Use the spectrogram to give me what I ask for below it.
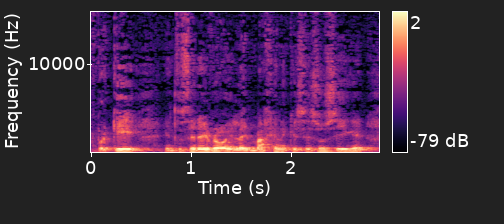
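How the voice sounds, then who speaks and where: A man's voice: mid-range voice, fairly quick, warm tone. A man giving a casual spoken language lesson, explaining with fillers, restarts and rhetorical questions. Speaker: language teacher. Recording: roomy echo, somewhat far from the mic.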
